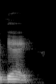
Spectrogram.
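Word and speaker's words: Gueye: is it yeah because there's a footballer who also played for everything called garner gay and it's pronounced it's pronounced gay right i'm sure of it anyway i believe you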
